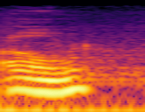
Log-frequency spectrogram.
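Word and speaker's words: -one: is e turns into own that's i mean it says one but really it's pronounced own right and so here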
